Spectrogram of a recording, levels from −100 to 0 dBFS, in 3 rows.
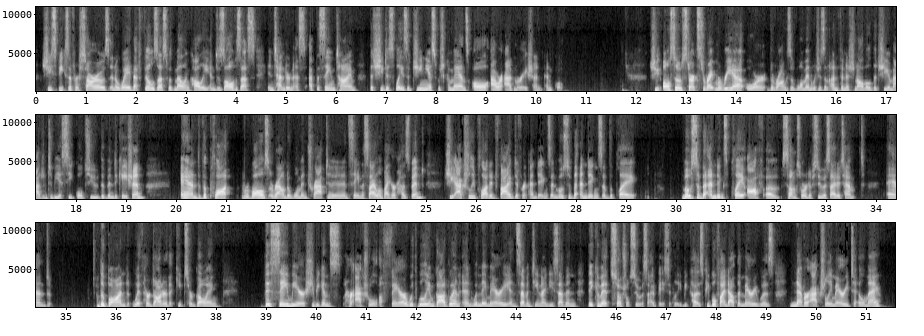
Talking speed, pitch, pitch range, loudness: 170 wpm, 195 Hz, 185-215 Hz, -18 LUFS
